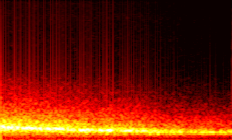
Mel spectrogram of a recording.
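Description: A single low hum from the outro's sound effect, sliding slightly down in pitch and fading toward the end.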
